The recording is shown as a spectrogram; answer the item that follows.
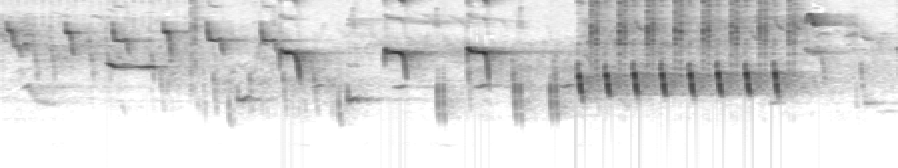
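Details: Flycatcher song, recorded for tutoring songbirds: a busy stream of short whistled and slurred notes jumping in pitch, then a steady series of bright repeated chirps, several each second, fading out.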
